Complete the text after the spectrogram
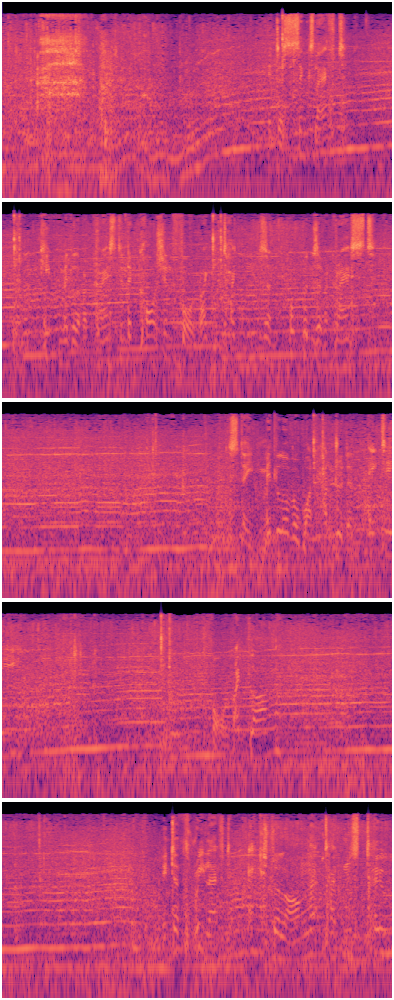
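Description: Gravel sprays and clatters under the tyres.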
